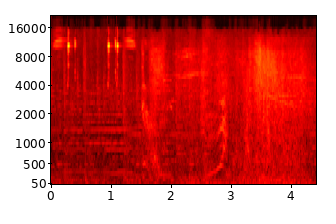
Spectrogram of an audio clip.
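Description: Combat in the Final Fantasy VII Rebirth video game, with a heavy smash of hitting an enemy over dense game music and effects, sweeping whooshes and steady loud background action.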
